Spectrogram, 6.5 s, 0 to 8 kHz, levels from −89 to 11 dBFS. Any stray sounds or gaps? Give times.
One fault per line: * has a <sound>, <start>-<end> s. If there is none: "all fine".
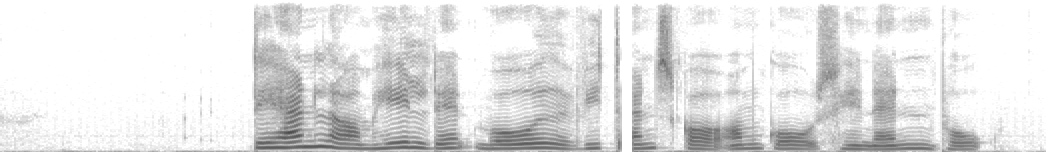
* has a dropout, 3.9-4.0 s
